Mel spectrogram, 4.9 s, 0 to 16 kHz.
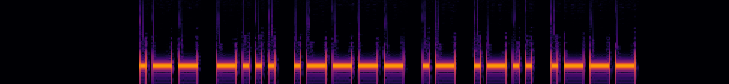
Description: Morse code, heard as a keyed tone, about 28 wpm, 700 Hz. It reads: WB1ALJ
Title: USA Call Signs Repeated 2x 28wpm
